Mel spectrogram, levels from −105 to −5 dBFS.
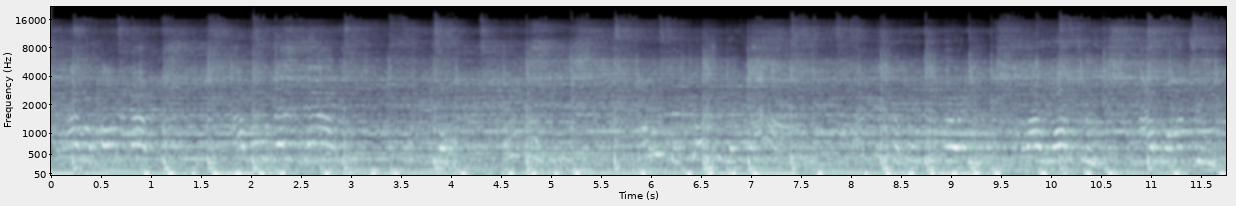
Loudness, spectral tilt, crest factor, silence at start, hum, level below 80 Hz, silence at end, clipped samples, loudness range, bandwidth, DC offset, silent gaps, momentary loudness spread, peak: -19 LUFS; -6 dB/octave; 16 dB; 0 s; none; -20 dBFS; 0 s; under 0.1%; 3 LU; 14 kHz; under 0.1%; none; 6 LU; -2 dBFS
